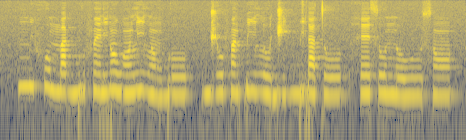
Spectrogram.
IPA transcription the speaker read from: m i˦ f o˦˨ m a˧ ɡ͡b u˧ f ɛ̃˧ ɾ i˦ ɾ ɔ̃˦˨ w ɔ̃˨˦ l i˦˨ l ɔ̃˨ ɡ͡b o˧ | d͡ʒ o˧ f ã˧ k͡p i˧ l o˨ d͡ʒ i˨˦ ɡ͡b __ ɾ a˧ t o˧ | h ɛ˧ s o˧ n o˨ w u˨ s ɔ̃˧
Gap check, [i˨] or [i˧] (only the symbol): i˧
